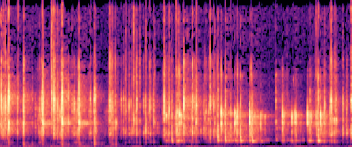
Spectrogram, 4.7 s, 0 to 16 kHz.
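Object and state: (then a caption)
Glass pump bottle. Long nails tap rapidly and repeatedly on the black pump top of a clear cosmetic bottle, likely glass, partly filled with clear liquid. The result is a quick run of sharp, bright clicks centered near 2.7 kHz. Each click dies away almost instantly, and a faint low hum sits underneath.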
